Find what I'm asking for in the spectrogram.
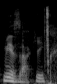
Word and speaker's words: Miyazaki: Yeah, Miyazaki.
